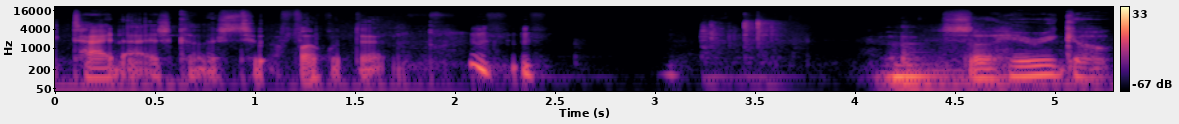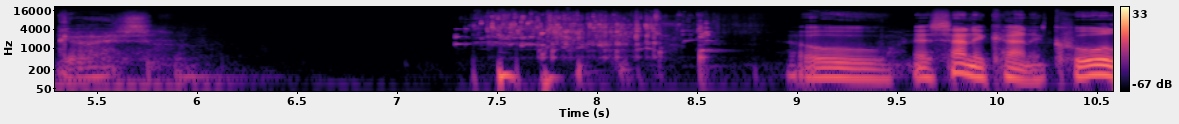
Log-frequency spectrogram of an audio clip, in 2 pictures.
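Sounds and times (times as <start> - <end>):
speech: 0.1 - 2.4, 4.2 - 5.9, 9.0 - 10.5
drink pouring into a tie-dye-colored cup: 7.3 - 8.7.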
